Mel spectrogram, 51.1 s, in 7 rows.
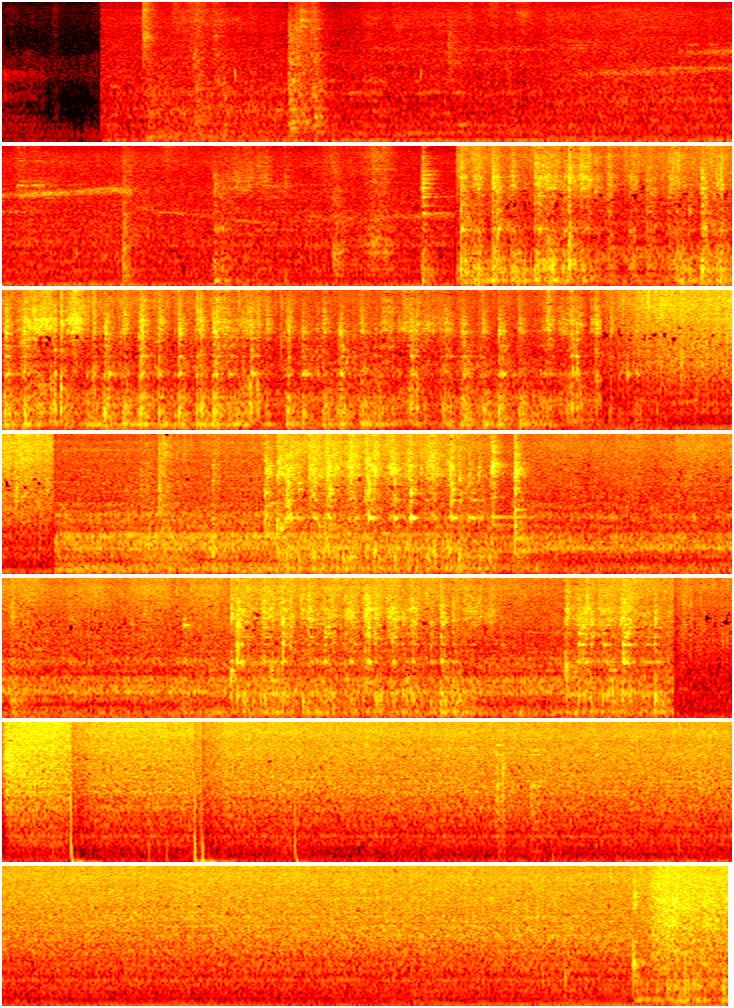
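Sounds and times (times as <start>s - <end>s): metal ladle scraping pan: 9.3s - 21.2s, 24.0s - 36.0s, 50.1s - 51.0s
food sizzling in pan: 11.8s - 51.0s.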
